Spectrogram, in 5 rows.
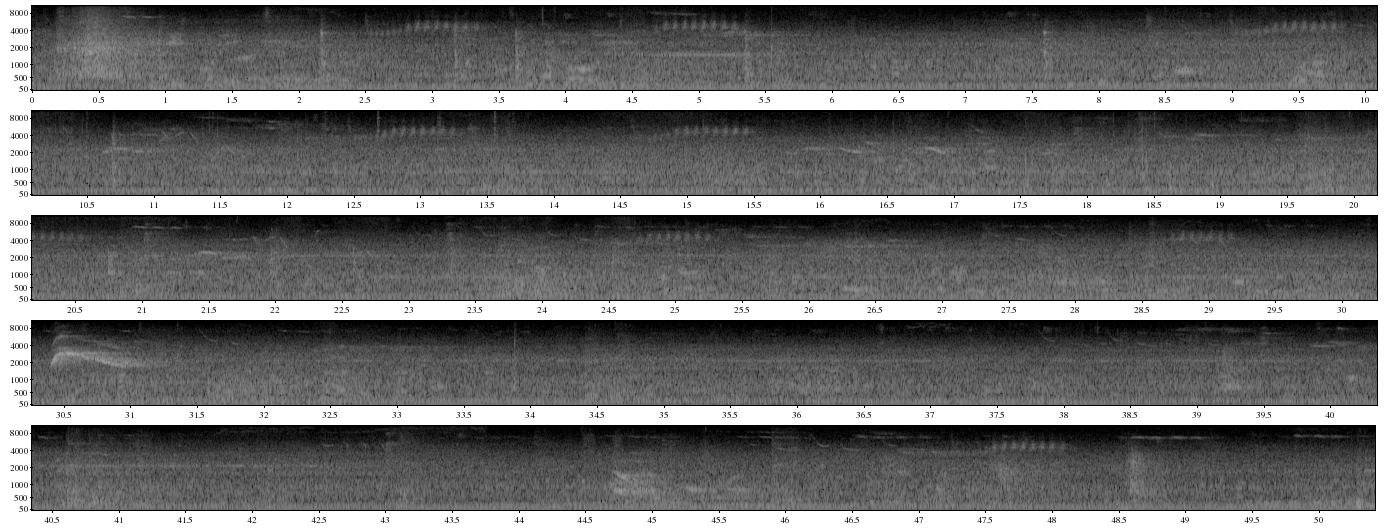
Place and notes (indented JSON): {
  "title": "L'Aquila, San Bernardino - 2017-05-29 03-S.Bernardino",
  "date": "2017-05-29 13:15:00",
  "latitude": "42.35",
  "longitude": "13.40",
  "altitude": "720",
  "timezone": "Europe/Rome"
}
